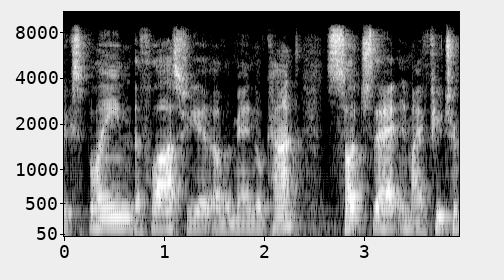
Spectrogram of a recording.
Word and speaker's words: Kant: you heard of him it's spelled k-a-n-t not uh not can't like the contraction but immanuel kant and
